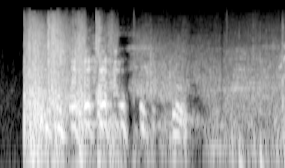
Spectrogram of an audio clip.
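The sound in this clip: Gunshots in a police shooting, several sharp, loud cracks in rapid succession that start abruptly and then fade into a rougher tail, with people's voices mixed in.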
